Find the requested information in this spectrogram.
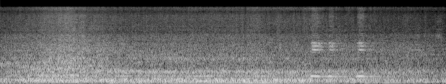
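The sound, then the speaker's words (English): Steady rumble of a 1951 Chevrolet cruising at about 65 mph with the windows rolled down in Havana, a constant engine drone mixed with road and wind noise, loud and unbroken throughout. “I'm sitting in a 1951 Chevy. It's going about 65 miles an hour.”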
